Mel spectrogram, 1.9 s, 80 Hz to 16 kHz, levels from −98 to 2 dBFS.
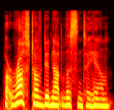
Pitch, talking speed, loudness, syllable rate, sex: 200 Hz, 220 wpm, -19 LUFS, 5.0 syllables/s, female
